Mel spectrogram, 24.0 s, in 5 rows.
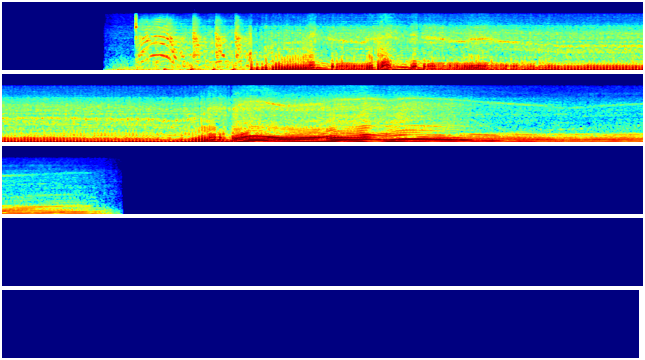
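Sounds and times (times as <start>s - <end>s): motorcycle engine starting: 0.8s - 10.6s
motorcycle engine revving: 1.0s - 10.6s.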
